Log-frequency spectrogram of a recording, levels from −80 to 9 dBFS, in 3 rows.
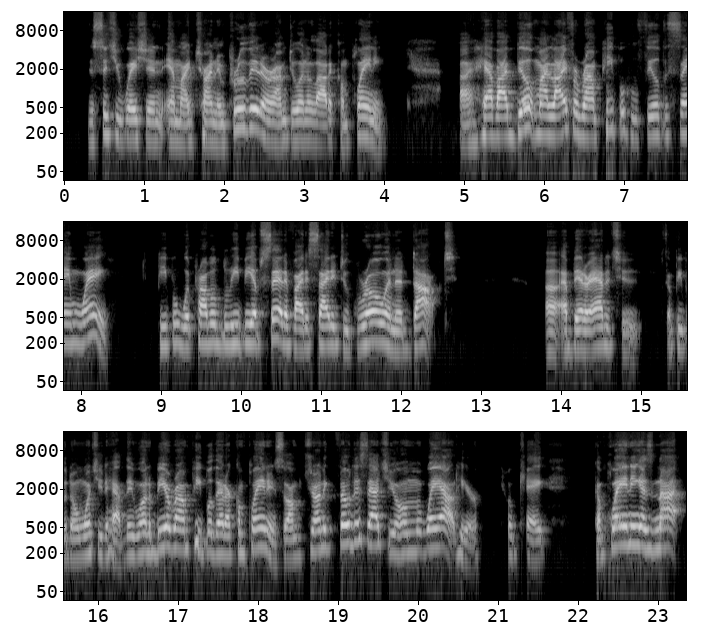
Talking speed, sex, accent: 200 wpm, female, American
